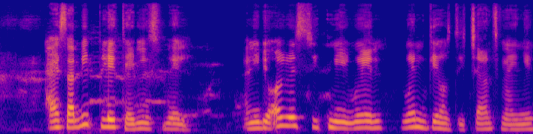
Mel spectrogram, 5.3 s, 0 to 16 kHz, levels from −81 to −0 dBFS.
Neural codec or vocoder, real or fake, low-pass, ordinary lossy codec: codec, 32 kHz, 1.9 kbps, SNAC; fake; 14.4 kHz; none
